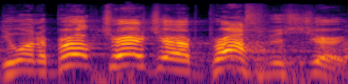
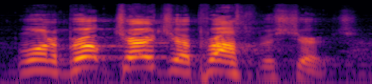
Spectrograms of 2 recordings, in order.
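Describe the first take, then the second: First: Louder, shouted repeat of the question. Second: Said in the usual way. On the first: Shown as a demonstration. Pastor asking the church again, shouting. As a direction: throw the question out loud to the room. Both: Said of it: "Say it loud".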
